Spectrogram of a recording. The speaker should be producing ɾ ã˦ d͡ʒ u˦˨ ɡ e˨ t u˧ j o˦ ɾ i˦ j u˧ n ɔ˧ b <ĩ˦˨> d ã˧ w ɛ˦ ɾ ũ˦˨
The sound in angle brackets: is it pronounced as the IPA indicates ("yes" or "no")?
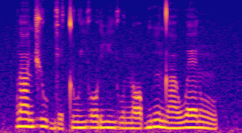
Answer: no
